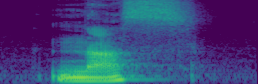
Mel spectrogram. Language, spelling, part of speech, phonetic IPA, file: Russian, нас, pronoun, [nas], Ru-нас.ogg
- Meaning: genitive/accusative/prepositional of мы (my)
